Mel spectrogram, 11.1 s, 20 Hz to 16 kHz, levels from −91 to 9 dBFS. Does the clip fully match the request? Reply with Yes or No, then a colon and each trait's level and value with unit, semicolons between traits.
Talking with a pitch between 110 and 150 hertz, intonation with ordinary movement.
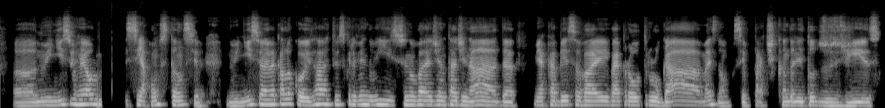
Yes: low, 135 Hz; average, 3.0 semitones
